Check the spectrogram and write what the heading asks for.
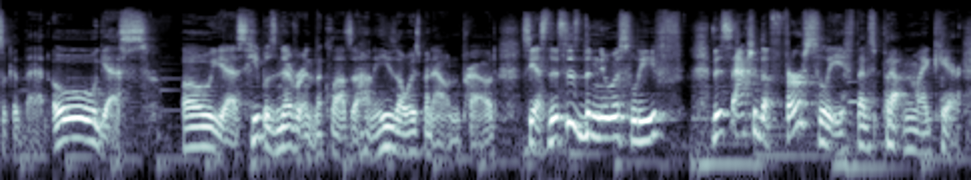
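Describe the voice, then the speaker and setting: A campy, chatty man showing off his houseplants in a casual vlog, his pitch swooping up and down as he gushes. He jumps from soft murmurs to sudden excited outbursts. Faint music plays quietly in the background. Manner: gushing over details, sudden loud bursts of excitement. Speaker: plant collector vlogger. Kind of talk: casual show-and-tell vlog.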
